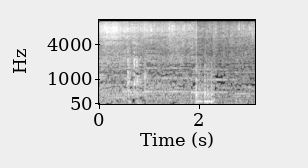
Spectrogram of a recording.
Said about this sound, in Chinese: 好好，那我们油放进去了之后呢，不要太热哦，太热的话蛋容易烧焦哈。我们把这个蛋呢放下去，因为我怕刚刚这个有一点热，所以我把锅子拿起来了哈。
